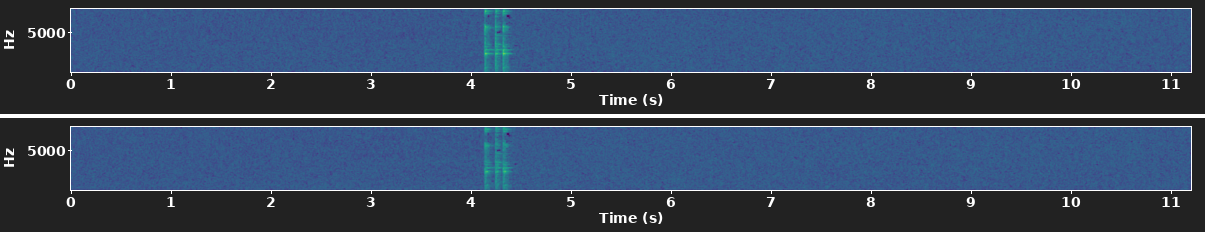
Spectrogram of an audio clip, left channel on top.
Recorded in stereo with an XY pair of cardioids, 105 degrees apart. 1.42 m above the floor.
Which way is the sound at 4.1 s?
50° left.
